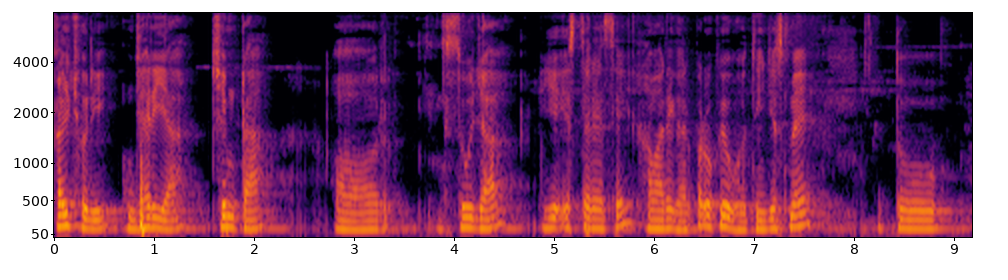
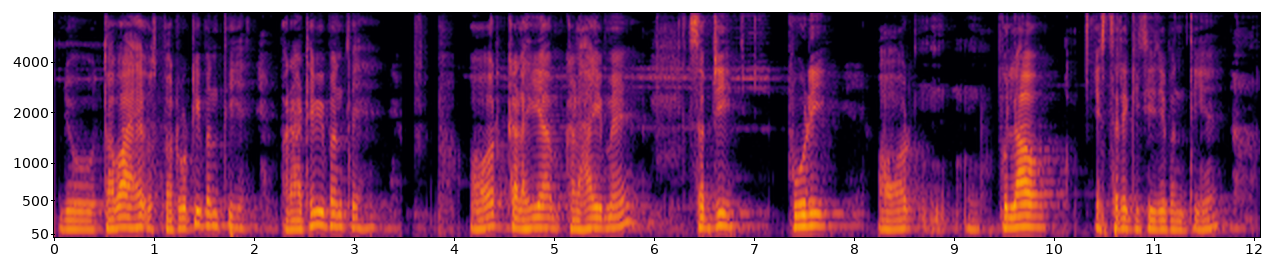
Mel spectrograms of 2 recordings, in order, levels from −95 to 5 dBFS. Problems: constant background noise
